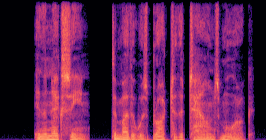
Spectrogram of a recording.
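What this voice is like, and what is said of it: Usual voice. Nothing is said of it.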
